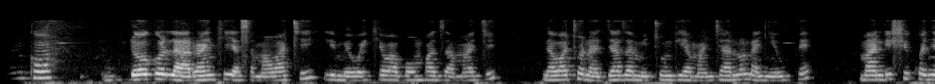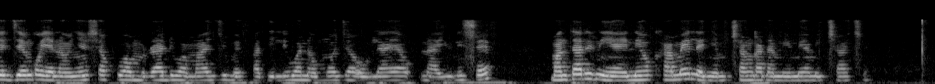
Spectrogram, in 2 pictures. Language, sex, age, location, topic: Swahili, female, 25-35, Kisumu, health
